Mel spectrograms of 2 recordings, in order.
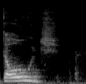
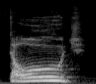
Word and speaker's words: Doge: everybody uh fantastic dogecoin uh bruce is called pronounced doge doge will we see 133 territory in gamestop i don't know we're 191.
